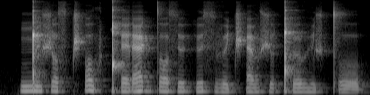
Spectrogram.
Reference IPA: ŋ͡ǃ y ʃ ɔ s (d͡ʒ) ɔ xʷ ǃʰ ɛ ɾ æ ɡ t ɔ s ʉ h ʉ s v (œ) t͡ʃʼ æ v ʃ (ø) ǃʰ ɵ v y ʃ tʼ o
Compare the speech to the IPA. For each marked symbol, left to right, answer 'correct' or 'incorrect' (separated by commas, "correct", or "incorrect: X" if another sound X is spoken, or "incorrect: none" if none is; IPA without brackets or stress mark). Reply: incorrect: t͡ʃʼ, incorrect: ø, incorrect: ɵ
